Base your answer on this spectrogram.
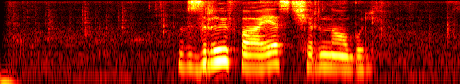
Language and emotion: Russian, neutral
